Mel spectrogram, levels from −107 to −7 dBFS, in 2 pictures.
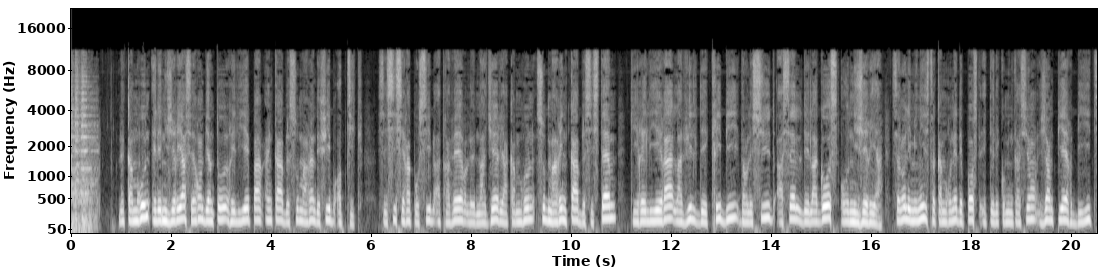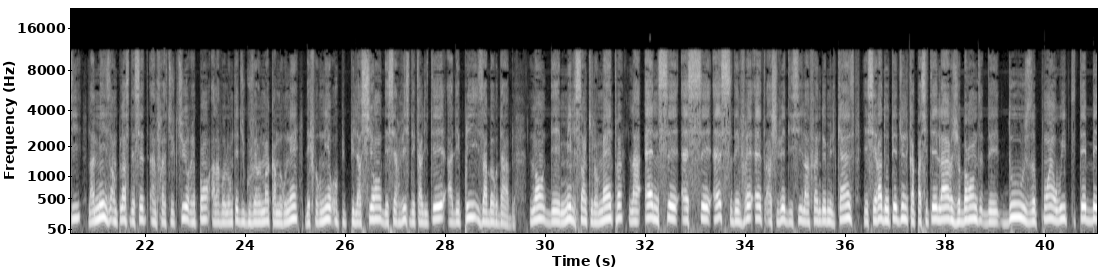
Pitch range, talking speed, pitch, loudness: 140-175 Hz, 145 wpm, 155 Hz, -17 LUFS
